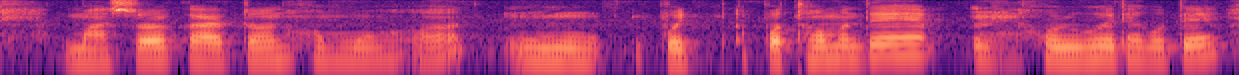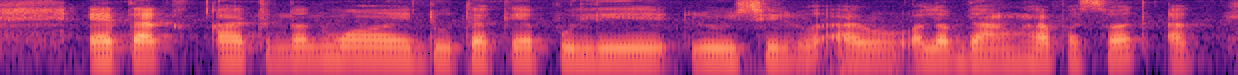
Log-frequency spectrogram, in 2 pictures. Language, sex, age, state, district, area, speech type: Assamese, female, 30-45, Assam, Lakhimpur, rural, spontaneous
